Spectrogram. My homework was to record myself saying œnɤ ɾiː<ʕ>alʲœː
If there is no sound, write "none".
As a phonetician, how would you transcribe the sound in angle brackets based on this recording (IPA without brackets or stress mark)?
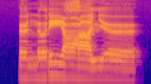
ʕ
